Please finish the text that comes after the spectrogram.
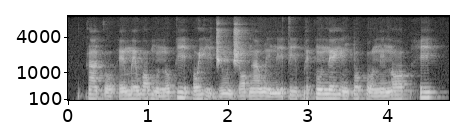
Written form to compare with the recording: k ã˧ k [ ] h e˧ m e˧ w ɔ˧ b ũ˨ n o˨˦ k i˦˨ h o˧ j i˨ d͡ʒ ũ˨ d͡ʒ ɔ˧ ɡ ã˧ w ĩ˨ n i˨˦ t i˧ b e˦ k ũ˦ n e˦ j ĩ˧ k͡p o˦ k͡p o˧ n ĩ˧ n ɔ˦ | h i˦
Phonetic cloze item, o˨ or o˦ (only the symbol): o˨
